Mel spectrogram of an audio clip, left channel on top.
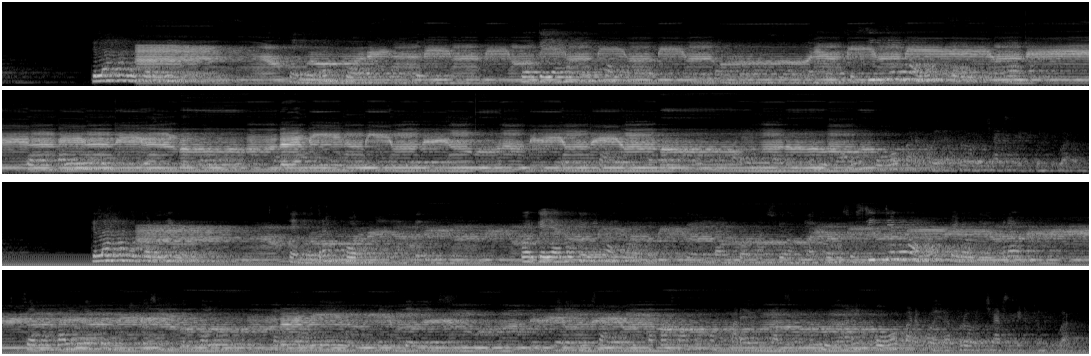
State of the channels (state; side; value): noise; right; hum, 13 dB below the sound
